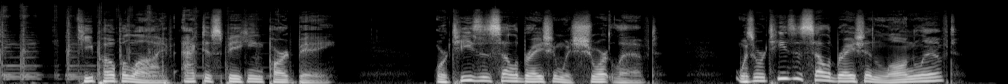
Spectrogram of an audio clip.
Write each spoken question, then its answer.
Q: Was Ortiz's celebration long-lived?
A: No, Ortiz's celebration wasn't long-lived, it was short-lived.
